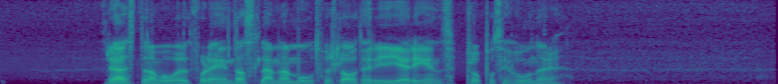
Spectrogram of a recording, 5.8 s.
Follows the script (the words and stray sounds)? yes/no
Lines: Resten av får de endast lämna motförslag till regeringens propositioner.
no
